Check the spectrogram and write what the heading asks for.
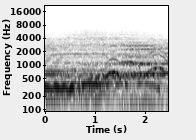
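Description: Live rock band playing, recorded through a camcorder's built-in microphone. Guitars hold steady droning notes, and from about a second in, swooping glides rise and fall in pitch over them.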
